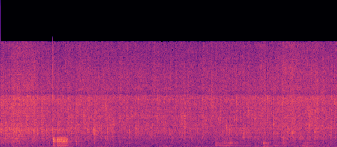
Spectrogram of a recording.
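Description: Raw green mango slices sizzling in hot mustard oil with mustard seeds and dried chillies in a frying pan, just added, as a wooden spatula stirs them. A brief knock comes a little under a second in.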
